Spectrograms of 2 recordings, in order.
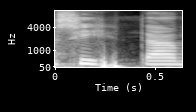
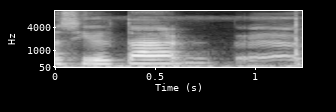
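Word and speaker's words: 싫다: itu kata dasarnya silildta tulisannya s i r h d a bacanya silildta gitu kenapa enggak dibaca sihda Mbak ini dari sananya udah bentuknya kayak gini Udah ini pokoknya ya nurut aja gitu loh kalau silta kayak G tulisannya biarpun ada R ada h-nya ini bacanya pokoknya l silta Oke zta t hilangkan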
